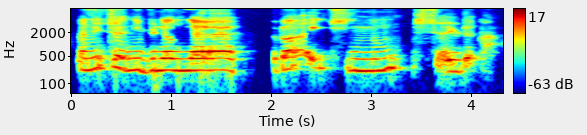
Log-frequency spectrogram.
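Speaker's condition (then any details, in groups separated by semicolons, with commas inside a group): Cerebral palsy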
